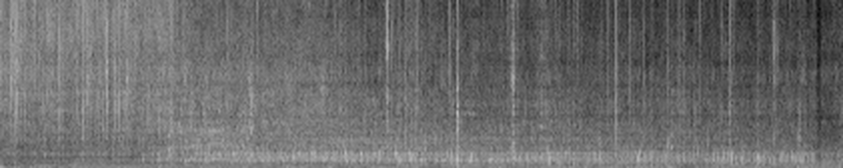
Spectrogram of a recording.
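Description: Steady crackling sizzle of an Asian-style sauce base cooking and thickening in a hot saucepan, continuous and fairly loud, with occasional sharper pops.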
